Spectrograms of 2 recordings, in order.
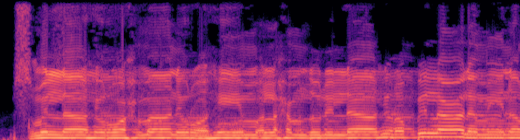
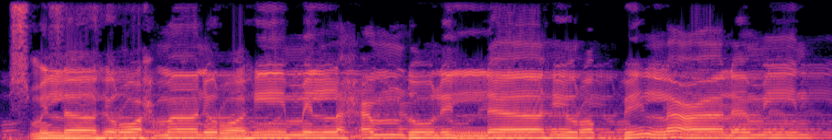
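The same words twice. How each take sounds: First: Raheem ends on m before Alhamdu. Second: Raheem ends with an i vowel into Alhamdu. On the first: The speaker calls it wrong. "ഇവിടെ ഒരു വലിയൊരു തെറ്റ് സംഭവിച്ചിട്ടുണ്ട്" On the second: The speaker calls it right. "അപ്പൊ കൂട്ടിയോതുമ്പോ"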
